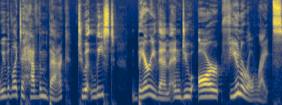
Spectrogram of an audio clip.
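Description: In a normal speaking voice, a woman talks at a fairly slow pace and a medium pitch with lively intonation. The recording is very clean, with a silent background. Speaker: podcast host. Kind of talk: casual comedic banter with scripted history narration. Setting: home recording space, echoey room. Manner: jokey, casual.

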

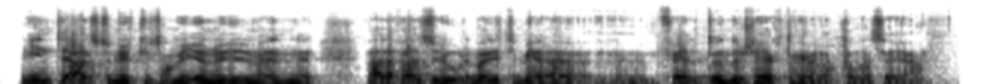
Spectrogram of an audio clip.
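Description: Very deep and low in pitch, a man speaks with fairly even intonation. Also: very clean recording, silent background. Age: old. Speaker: retiree, ufo association board member. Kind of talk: interview.

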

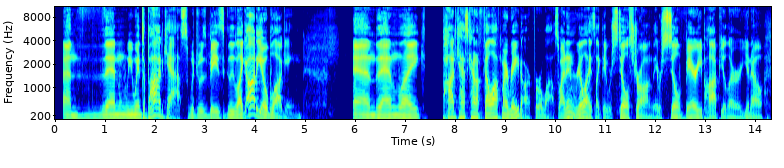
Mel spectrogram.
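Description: A man with a plain, everyday voice speaks at a moderate pace with a fairly low pitch and lively intonation. The recording is very clean, with a silent background. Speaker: podcast co-host. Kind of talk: casual chat.

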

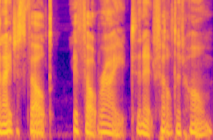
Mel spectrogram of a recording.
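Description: In a dry, close sound with no echo, a woman speaks at a very deep, low pitch with vocal fry and fairly even intonation. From central Illinois, US Midwest. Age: 50s. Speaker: retired school office manager, tornado survivor. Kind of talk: interview storytelling. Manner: hesitant, many fillers.

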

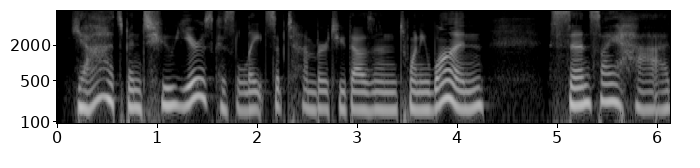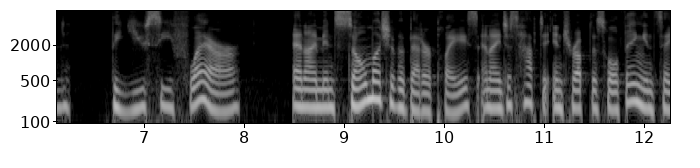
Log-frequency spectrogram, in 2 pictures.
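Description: A woman with a New Jersey accent and a fairly low pitch speaks at a fairly slow pace in an upbeat tone with ordinary pitch variation, on a very clean recording with a silent background and a dry, close sound with no echo. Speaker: health podcast host sharing personal illness journey. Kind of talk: solo podcast monologue. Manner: casual and upbeat.

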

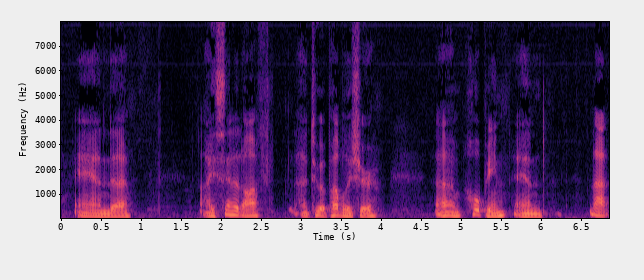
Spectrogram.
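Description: This is a man speaking. He has a Midwestern American accent. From US Midwest, rural Iowa. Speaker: retired English teacher and volunteer reader. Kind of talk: interview. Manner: halting, many fillers.

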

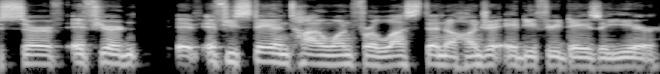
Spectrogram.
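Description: Speaking at a moderate pace, a man uses a plain, everyday voice at medium pitch with ordinary pitch variation. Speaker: alternative military service member. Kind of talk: casual chat. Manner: many filler words.

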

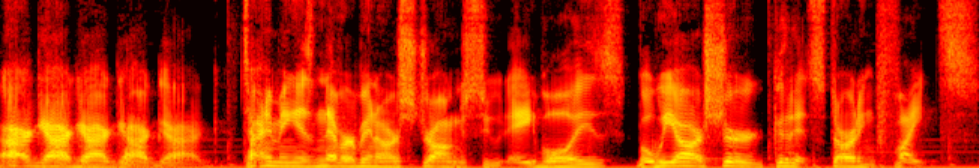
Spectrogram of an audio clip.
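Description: A man does a put-on character voice, fairly high for a man, with a bright, sharp tone, vocal fry, and lively intonation. He goes at a fairly slow pace while faint music plays in the background.

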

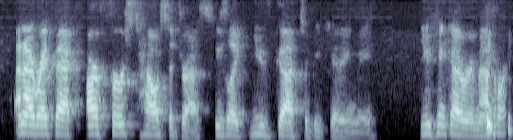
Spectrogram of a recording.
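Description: Her voice fairly low with vocal fry, a woman speaks at a moderate pace with lively intonation. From Chicago northern suburbs, US Midwest. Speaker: podcast host, travel agent. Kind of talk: casual chat.

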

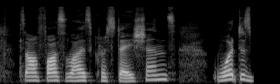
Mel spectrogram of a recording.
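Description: Speaking at a moderate pace with a Southern US accent, the voice comes through on a very clean recording with a silent background. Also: woman. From Arkansas. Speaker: wine distributor and vintner. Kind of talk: casual interview chat. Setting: studio.

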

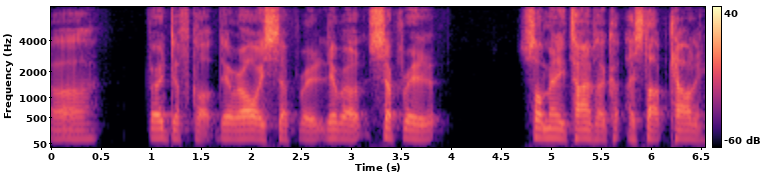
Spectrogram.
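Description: This man speaks at a fairly quick pace in a medium pitch with monotone, flat intonation. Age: 60s. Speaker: author and amateur baseball pitcher in recovery. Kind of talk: interview storytelling. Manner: nervous.

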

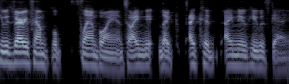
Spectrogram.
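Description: This man talks with lively intonation in an ordinary speaking voice. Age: 40s. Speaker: entertainment interviewer and podcast host. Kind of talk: casual chat.

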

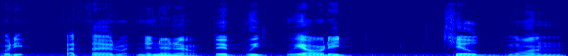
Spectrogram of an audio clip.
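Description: Speaking at a fairly quick pace, a man with a medium pitch and a bright, sharp tone uses ordinary pitch variation.

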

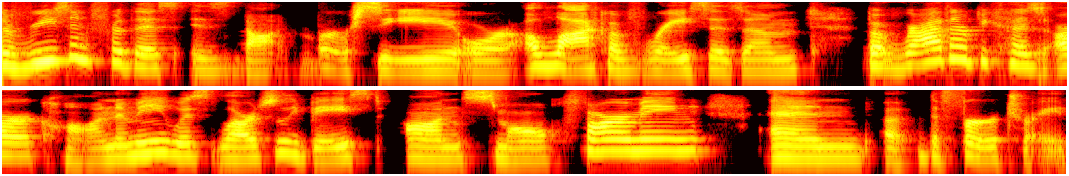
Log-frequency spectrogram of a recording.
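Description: Speaking with a Canadian accent over a quiet background, a woman with an unremarkable speaking voice uses lively intonation at medium pitch and a moderate pace. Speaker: podcast co-host, heritage organization staff. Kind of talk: scripted history podcast narration.

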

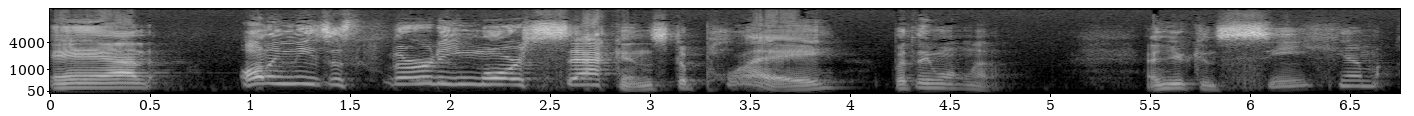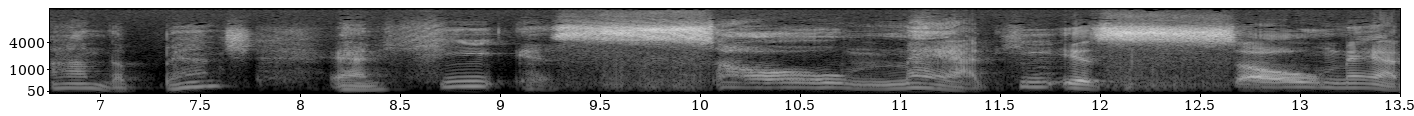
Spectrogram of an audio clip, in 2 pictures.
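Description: Talking at a very slow pace with an American accent, a man with a fairly high pitch makes very wide pitch swings on a very clean recording with a silent background. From Ohio, US. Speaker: preacher. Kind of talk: sermon.

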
